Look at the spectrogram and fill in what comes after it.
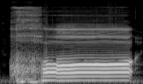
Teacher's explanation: এই খ টা উচ্চারণের সময় আমরা যেখানে কুলি করার সময় গড়গড়া করি সেখান থেকে উচ্চারণ করব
